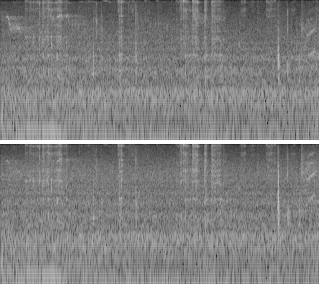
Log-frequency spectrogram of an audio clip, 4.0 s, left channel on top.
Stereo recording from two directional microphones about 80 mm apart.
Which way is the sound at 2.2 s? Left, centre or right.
Centre.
